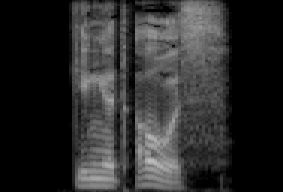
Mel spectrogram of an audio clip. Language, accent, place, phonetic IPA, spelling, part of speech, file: German, Germany, Berlin, [ˌɡɪŋət ˈaʊ̯s], ginget aus, verb, De-ginget aus.ogg
- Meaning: second-person plural subjunctive II of ausgehen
